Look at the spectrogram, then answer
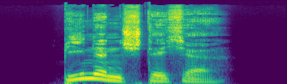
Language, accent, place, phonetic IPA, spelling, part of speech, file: German, Germany, Berlin, [ˈbiːnənˌʃtɪçə], Bienenstiche, noun, De-Bienenstiche.ogg
- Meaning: nominative/accusative/genitive plural of Bienenstich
